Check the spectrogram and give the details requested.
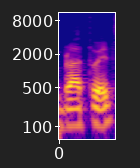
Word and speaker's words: Brathwaite: uh from my memory like uh when he did play the test in Barbados they all called him brathwood so I don't know maybe it's changed uh he and by the way that came from the great Philip Spooner who is their media manager he said he said that is the the Bayesian way to pronounce his name yeah well Phillip Spooner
